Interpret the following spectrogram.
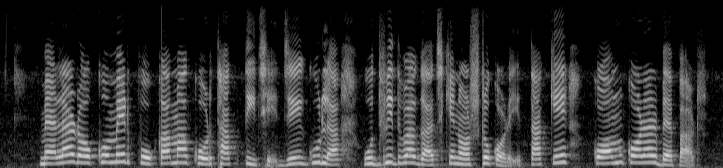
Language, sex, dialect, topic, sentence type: Bengali, female, Western, agriculture, statement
